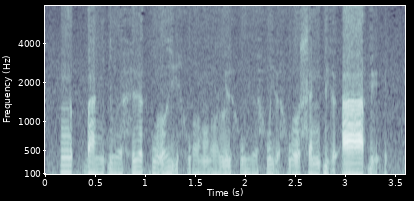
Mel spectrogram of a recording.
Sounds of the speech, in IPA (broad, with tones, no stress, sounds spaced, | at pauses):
ŋ ə˦˥ p̚ ɓ a̤˨˩ ŋ ɗ ṳ˨˩ ə̯ h ɨ˧ ə̯ k w o̰˧˥ ɣ ḭ˧˥ h w ɔ̤˨˩ ŋ ɔ̤˨˩ l ɨ˧˩ h w ɨ̤˨˩ ə̯ h w ḭ˧˨ ə̯ h w o˧˩ s ə˨˦ n ɓ ḭ˧˨ ə̯ ʔ aː˧ ɓ ḛ˧˨ ʔ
